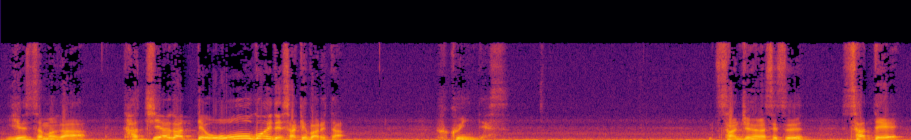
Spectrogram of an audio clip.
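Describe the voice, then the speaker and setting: A man preaching a sermon as a pastor, teaching slowly and deliberately with many fillers and sudden emphatic rises. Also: a little high.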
